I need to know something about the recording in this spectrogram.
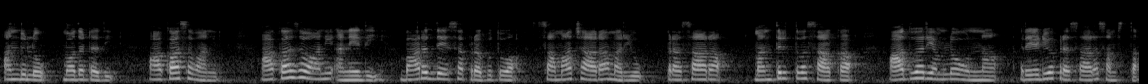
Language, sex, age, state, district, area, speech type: Telugu, female, 30-45, Andhra Pradesh, Krishna, urban, spontaneous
